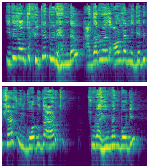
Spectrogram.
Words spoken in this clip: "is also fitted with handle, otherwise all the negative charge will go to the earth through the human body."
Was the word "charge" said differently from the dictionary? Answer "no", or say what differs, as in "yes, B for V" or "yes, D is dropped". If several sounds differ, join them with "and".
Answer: yes, S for CH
